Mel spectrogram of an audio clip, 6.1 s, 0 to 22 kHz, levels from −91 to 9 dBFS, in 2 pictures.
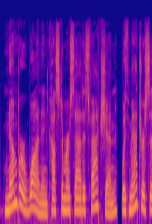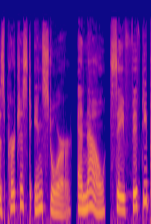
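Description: From 1.16 s onward, channel delay (comb filtering): one channel lags about one sample, so the mono sum cancels near 20 kHz, dulling the top end.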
